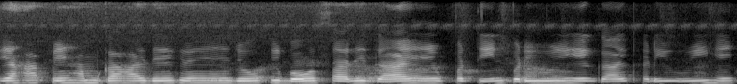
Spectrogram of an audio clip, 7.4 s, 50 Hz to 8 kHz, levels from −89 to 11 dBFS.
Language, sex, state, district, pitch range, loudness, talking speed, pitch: Hindi, female, Punjab, Pathankot, 195-210 Hz, -17 LUFS, 170 wpm, 200 Hz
